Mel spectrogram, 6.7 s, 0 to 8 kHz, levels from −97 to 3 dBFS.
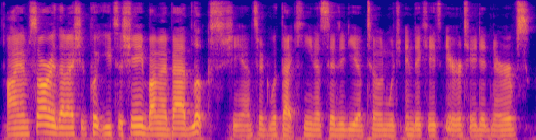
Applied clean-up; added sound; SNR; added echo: none; none; none; none.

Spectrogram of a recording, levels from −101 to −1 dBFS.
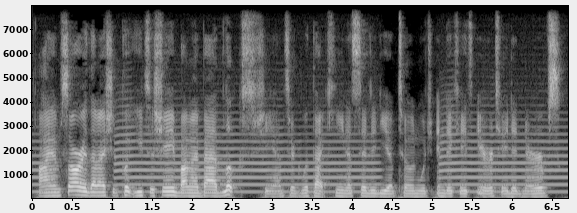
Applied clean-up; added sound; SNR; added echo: none; Trumpet; 10 dB; none.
